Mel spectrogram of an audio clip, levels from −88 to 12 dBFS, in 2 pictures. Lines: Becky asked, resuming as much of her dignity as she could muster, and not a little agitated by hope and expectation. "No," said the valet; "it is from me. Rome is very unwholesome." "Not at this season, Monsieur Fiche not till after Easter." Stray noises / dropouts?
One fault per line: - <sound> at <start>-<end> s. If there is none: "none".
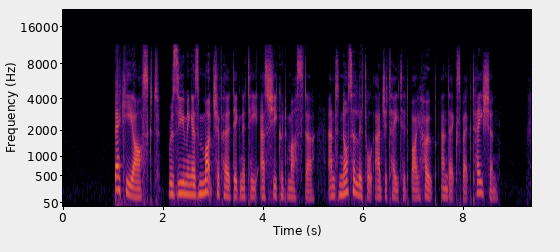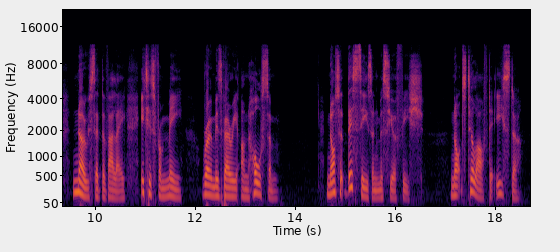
none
